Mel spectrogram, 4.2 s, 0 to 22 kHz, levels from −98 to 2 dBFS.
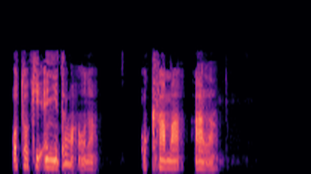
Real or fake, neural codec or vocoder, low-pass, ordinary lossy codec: fake; vocoder, 44.1 kHz, 80 mel bands, Vocos; 7.2 kHz; AAC, 32 kbps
